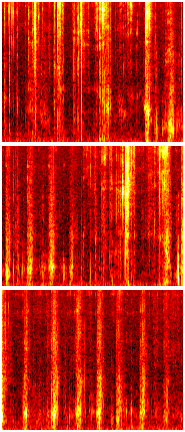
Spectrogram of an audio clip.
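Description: Bites and chewing of wavy Pringles potato chips: repeated sharp, crisp crunches with crackly chewing between them. The loudest crunch comes about six seconds in.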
